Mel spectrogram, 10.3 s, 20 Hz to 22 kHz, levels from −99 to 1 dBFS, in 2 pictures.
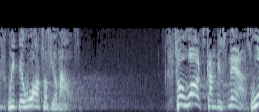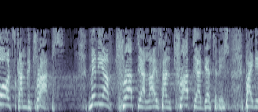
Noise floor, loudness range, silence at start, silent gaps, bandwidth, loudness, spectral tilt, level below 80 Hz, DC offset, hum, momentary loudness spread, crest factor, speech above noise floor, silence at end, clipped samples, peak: -57 dBFS; 5 LU; 0 s; none; 8 kHz; -15 LUFS; -3.5 dB/octave; -60 dBFS; under 0.1%; none; 11 LU; 16 dB; 42 dB; 0 s; under 0.1%; 0 dBFS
